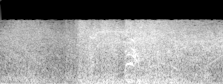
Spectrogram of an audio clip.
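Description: A beam attack roars and hisses.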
